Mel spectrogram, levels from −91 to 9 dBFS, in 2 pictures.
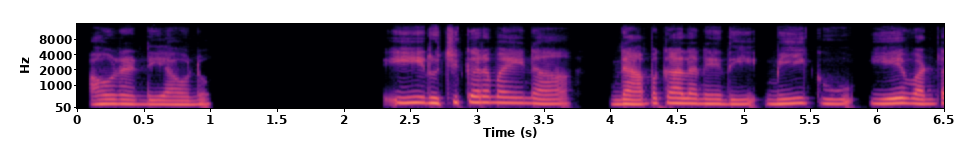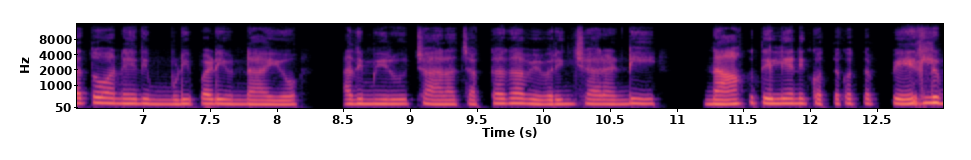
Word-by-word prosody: అవునండి. 185 -2 0
అవును. 170 +1 -3 1.5
ఈ - - +3
రుచికరమైన 245 -1 +1 0.6
జ్ఞాపకాలనేది, 195 0 +2 0.2
మీకు 210 0 -1 0.5
ఏ - - +7
వంటతో 210 +4 0
అనేది 205 -1 +1 0.2
ముడిపడి 195 +1 +1
ఉన్నాయో, 175 -1 0 0.4
అది 195 +1 +2
మీరు 195 0 +1 0.2
చాలా 180 -2 0
చక్కగా 210 +4 -1
వివరించారండి. 185 +1 -1 0.6
నాకు 195 +5 +3
తెలియని 210 0 +4
కొత్త, 195 - -5
కొత్త 205 0 -5 0.2
పేర్లు 215 +5 +5
195 Hz, 95 wpm, -23 LUFS, 185-215 Hz, 1.5 s, ఏ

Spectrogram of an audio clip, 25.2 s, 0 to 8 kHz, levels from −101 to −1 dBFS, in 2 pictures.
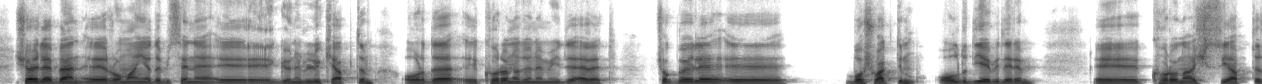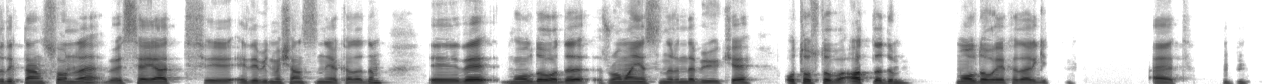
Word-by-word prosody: Şöyle, 155 -4 +6
ben, 130 +1 +6
eee, 115 +1 +3
Romanya'da 130 +2 0
1 125 - -7
sene, 125 +2 -2
eee, 105 -1 0
gönüllülük 115 +5 -3
yaptım. 105 +10 -1 0.3
Orada, 120 +4 +2
eee, 110 0 -6
korona 130 0 +1
dönemiydi, 105 -1 -3
evet. - - 0 0.4
Çok 155 -2 -3
böyle, 160 0 +4
eee, 140 -1 0 0.6
boş 145 +5 +1
vaktim 145 +2 +2 0.2
oldu 135 +2 0
diyebilirim. 140 -1 +1 0.6
Eee, 110 -2 0
korona 145 +2 +2
aşısı 135 0 -2
yaptırdıktan 140 +2 0
sonra, 150 +3 -2
böyle, 125 +1 -3
seyahat, 125 0 0
eee, 120 -3 -3 0.2
edebilme 120 +1 -3
şansını 120 0 -5
yakaladım, 110 - -4 0.5
eee 115 0 -1
ve 150 +1 +5
Moldova'da 130 +3 +2 0.2
Romanya 125 +1 +1
sınırında 120 -1 -4
bir - - -4
ülke 140 +10 -2 0.3
otostopa 150 -4 +1
atladım, 140 -2 -1 0.5
Moldova'ya 115 -5 +2
kadar 115 0 0
gittim. 105 -2 -11 1.0
Evet. - - -2 0.3
Hı 110 - -14
hı. 135 0 -13
130 Hz, 110 wpm, -23 LUFS, 115-140 Hz, 1.0 s, Şöyle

